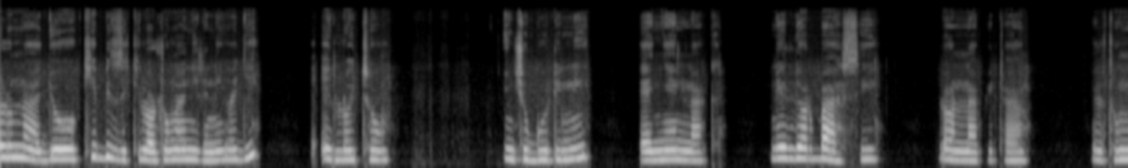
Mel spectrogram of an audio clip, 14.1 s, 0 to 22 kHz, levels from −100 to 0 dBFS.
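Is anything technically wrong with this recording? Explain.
No, nothing is technically wrong with this audio.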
